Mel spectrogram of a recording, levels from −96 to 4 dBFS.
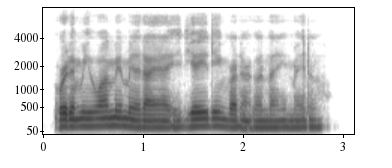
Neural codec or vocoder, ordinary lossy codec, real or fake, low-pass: codec, 16 kHz, 1 kbps, FunCodec, trained on LibriTTS, 50 frames a second; none; fake; none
